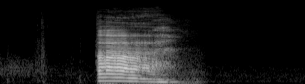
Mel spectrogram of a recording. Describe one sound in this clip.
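A young man shouts excitedly into a microphone.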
